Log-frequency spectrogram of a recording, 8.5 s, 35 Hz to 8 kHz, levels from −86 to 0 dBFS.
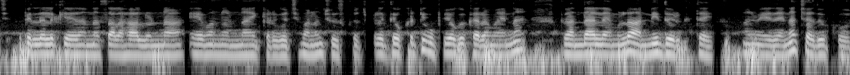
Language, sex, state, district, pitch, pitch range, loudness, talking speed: Telugu, female, Andhra Pradesh, Guntur, 155 Hz, 150-165 Hz, -21 LUFS, 125 wpm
